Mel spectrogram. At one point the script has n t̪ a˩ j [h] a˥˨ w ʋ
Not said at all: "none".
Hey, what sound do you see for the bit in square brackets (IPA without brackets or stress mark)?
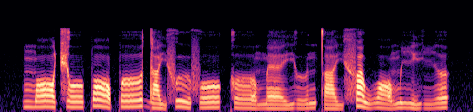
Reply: f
